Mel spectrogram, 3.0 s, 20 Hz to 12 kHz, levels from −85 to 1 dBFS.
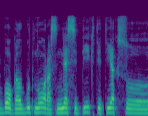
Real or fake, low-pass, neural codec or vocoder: real; 7.2 kHz; none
